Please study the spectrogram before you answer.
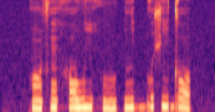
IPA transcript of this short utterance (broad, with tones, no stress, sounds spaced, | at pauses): k ɔ̃˧ s ɛ̃˦ h ɔ˦ w i˦ h u˧ | l i˧ ɡ͡b o˦ ʃ i˦ d ɔ˦˨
